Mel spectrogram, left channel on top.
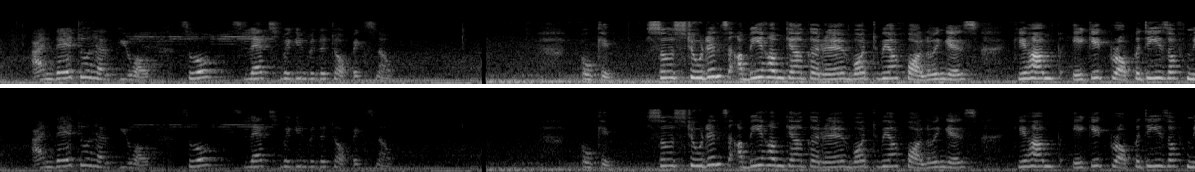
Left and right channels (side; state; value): right; quieter; 11.0 dB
